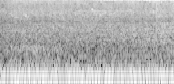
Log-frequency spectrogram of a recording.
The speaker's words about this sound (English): There's hardly anything there, right? Because that's the sound of a hybrid car. Hybrid cars curb carbon emissions, they get better mileage, and they also lower the decibel level.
